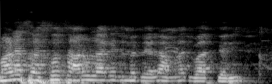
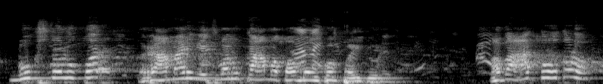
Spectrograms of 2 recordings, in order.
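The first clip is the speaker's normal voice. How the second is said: ordinary talk, nothing marked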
